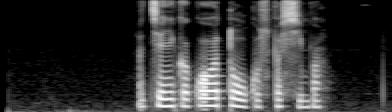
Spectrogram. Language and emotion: Russian, neutral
